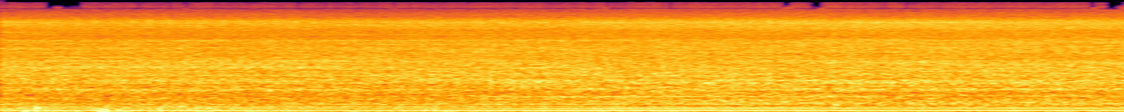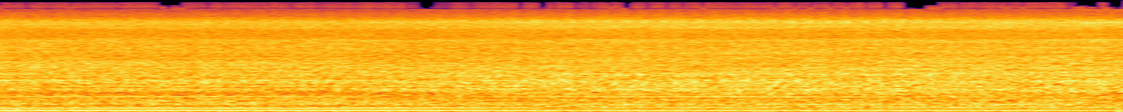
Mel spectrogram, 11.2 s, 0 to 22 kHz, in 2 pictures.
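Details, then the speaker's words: Audi S4 B8 3.0T supercharged V6, first start after repairing a bank 2 P0018 camshaft correlation fault (timing chain had jumped a sprocket); brief initial noise clears as the tensioners fill with oil, then an even, steady idle with a hissy top end, no knocks or ticks; normal idle. "sounds sounds good just wait for it to kick off the high idle and see what it sounds like on the low"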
